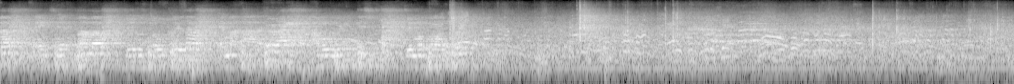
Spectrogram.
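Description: Spectators chatter close by in a large echoing hall.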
